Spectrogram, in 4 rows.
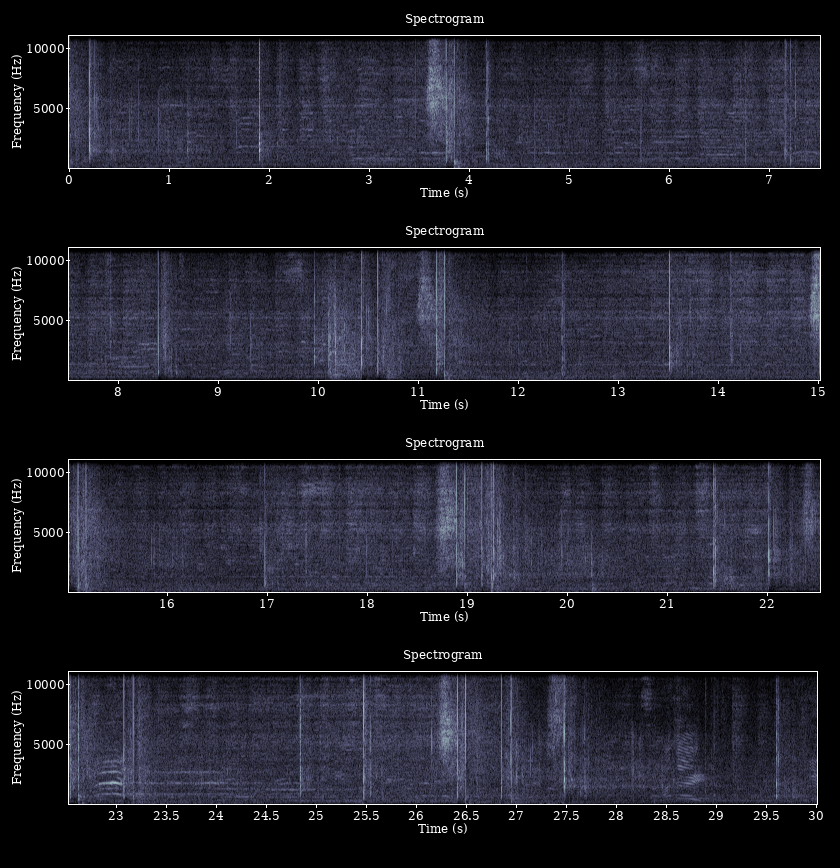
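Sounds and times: bat striking baseballs: 0.0 - 2.3, 3.4 - 5.0, 6.6 - 20.6, 21.3 - 23.8, 24.8 - 29.9
background music: 0.0 - 30.0
indistinct voices: 0.5 - 30.0.

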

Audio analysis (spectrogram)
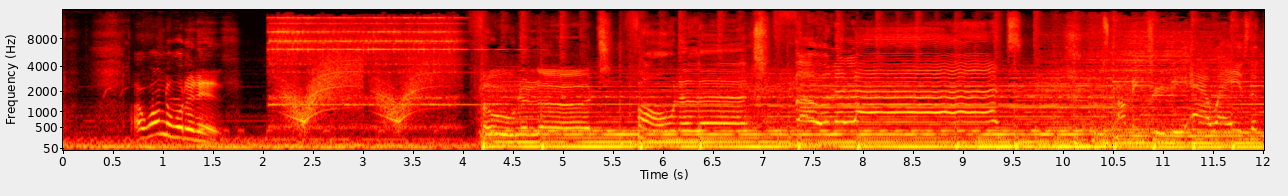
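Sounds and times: high ringing tones: 2.0 - 5.4
swooping synthesized alert tone: 2.1 - 4.7.

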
